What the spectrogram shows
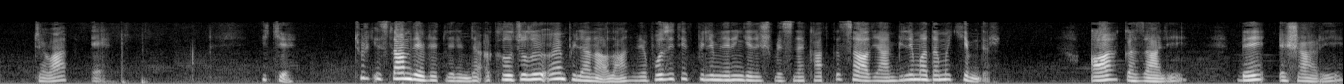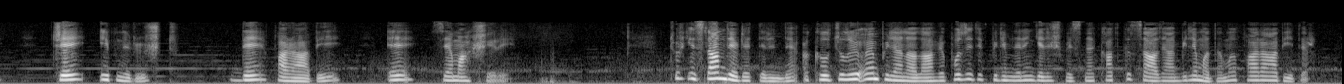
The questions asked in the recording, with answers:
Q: Türk İslam devletlerinde akılcılığı ön plana alan ve pozitif bilimlerin gelişmesine katkı sağlayan bilim adamı kimdir?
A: Cevap D.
